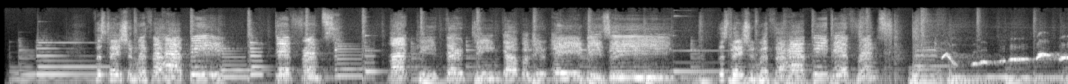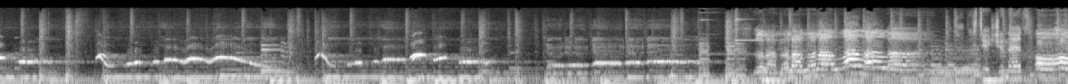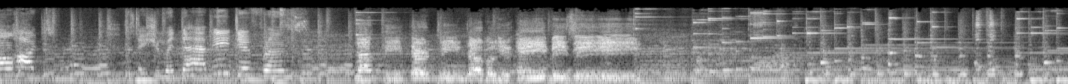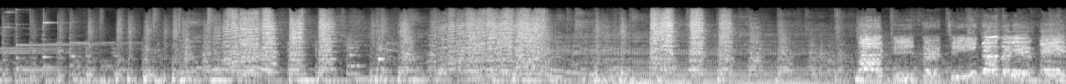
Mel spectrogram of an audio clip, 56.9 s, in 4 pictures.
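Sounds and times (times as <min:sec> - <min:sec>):
happy promo music: 0:00.1 - 0:56.9.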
